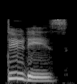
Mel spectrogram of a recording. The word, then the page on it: duties: British English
